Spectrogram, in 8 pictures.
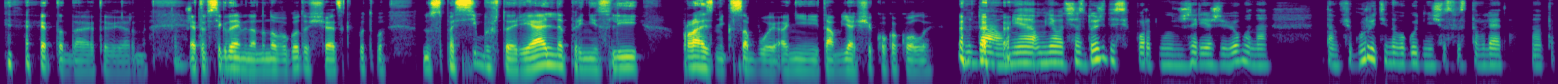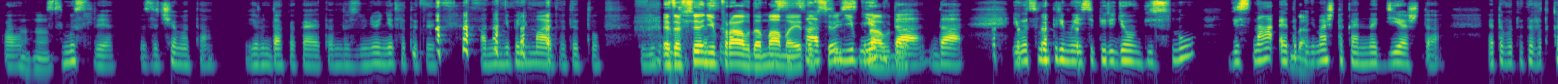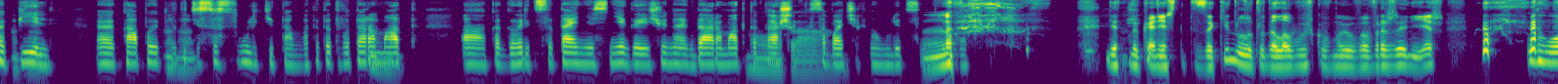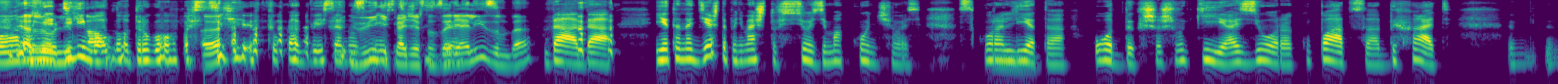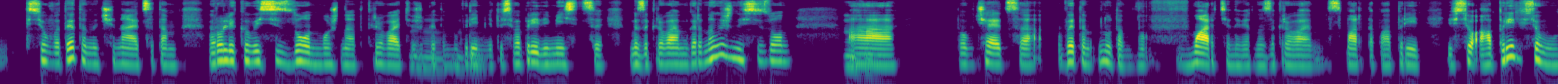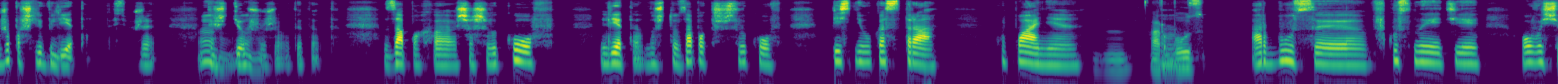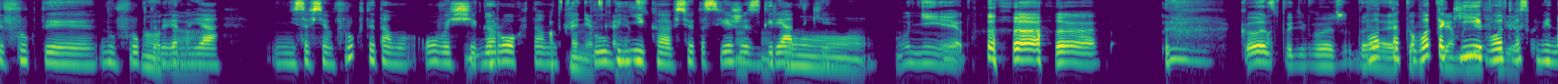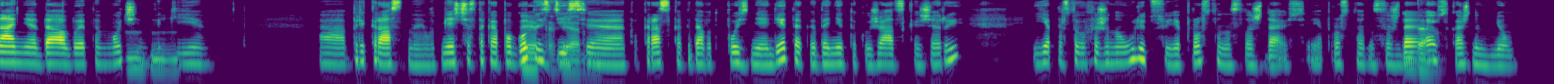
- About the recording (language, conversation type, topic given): Russian, podcast, Что в смене времён года вызывает у тебя восторг?
- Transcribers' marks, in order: laugh; laugh; laugh; laugh; laugh; other background noise; laugh; laughing while speaking: "прости"; laugh; tapping; disgusted: "О, о нет"; chuckle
